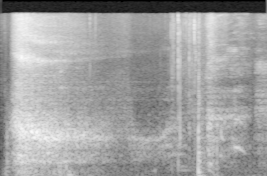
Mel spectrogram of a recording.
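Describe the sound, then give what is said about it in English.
A tour guide's deep breath on a haunted tour: a loud, breathy rush that swells quickly and fades over about a second, followed by a few faint crackles and softer breathy noises. “when your guide takes a deep breath on a haunted tour.”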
